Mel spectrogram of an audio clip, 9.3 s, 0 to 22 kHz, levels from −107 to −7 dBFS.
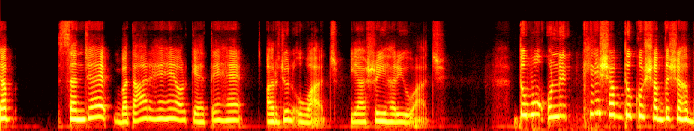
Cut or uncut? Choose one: uncut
